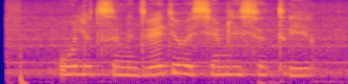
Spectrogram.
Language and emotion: Russian, neutral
